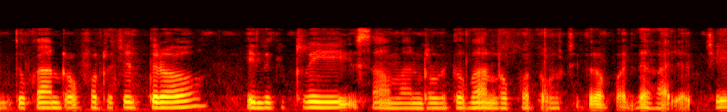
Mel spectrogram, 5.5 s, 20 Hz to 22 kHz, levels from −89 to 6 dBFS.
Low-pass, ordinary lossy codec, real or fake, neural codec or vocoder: none; none; fake; codec, 16 kHz, 4 kbps, X-Codec, WavLM features, trained on Multilingual LibriSpeech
